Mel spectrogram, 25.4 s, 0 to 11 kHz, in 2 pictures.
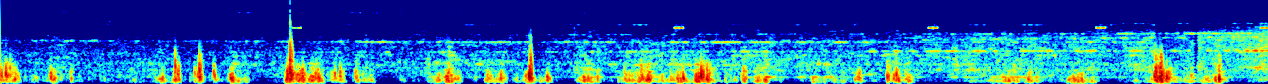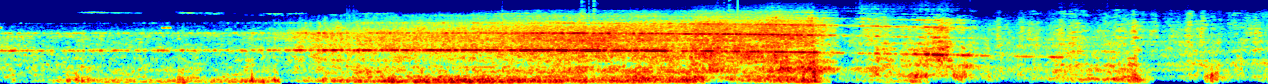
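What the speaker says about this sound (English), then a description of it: "Here's our 737 MAX 8 Houston Hobby." A Boeing 737 MAX 8 bound for Houston Hobby builds from faint to a loud rushing engine roar that peaks and then eases, with scattered clicks and knocks nearby early on.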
